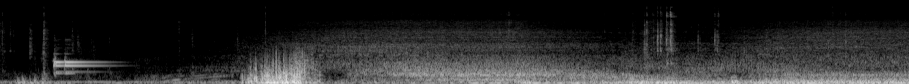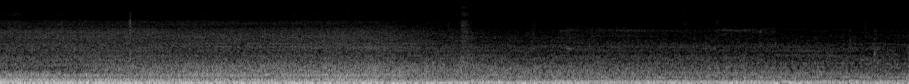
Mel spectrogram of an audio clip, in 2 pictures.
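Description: A short electronic beep from the dash, then the 15-litre inline-six Cummins X15 diesel of a 2023 Peterbilt 579 cranks and catches about three seconds in, heard from inside the cab. It then settles into a steady idle.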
